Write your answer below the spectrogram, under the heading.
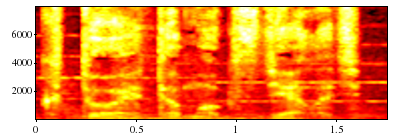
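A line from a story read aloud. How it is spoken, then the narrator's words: Muffled horrified whisper. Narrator (Russian): Глухо прошептал Юрка в ужасе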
